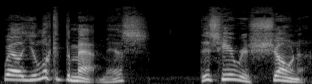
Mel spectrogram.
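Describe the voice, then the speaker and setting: A man playing a folksy, rough-spoken boat mechanic in a radio drama, deferential but skeptical, with ungrammatical homespun speech. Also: high-pitched, big pitch swings, normal speed, heavily acted. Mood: cautioning. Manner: folksy ungrammatical speech, often adding "miss". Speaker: actor in a community radio theatre. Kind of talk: radio drama acting in an old Hollywood radio style.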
